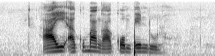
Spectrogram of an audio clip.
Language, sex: Xhosa, female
